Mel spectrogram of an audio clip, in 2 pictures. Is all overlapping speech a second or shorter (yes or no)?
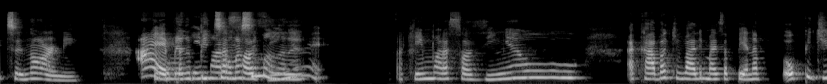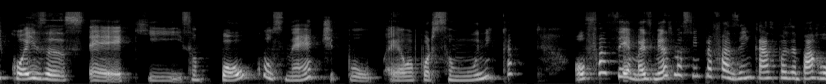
no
